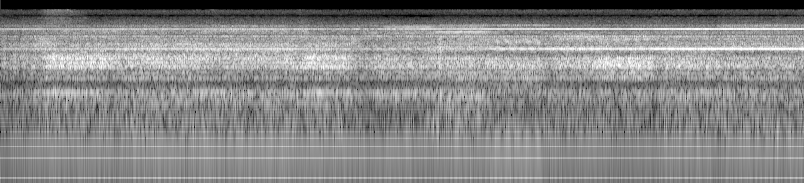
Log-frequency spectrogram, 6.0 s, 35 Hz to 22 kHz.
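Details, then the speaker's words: Motorola A11A radio after new parts installed, antenna connected by clip leads: only steady hiss with low mains hum, no stations received; cause unknown. "film not getting any stations at all kind of find that a little odd"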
